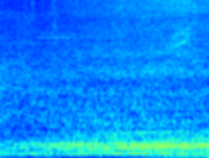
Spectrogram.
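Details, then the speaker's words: BMW air-conditioning blower at maximum after cabin filter replaced and snagging fan blade fixed: even fan hum rising slightly, no scraping or ticking; some inherent noise remains but much less than before. "esse barulhinho é dela então, mas tá a bem hélice, menos que antes. A hélice tava enroscando. Tá bem menos que antes mesmo."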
